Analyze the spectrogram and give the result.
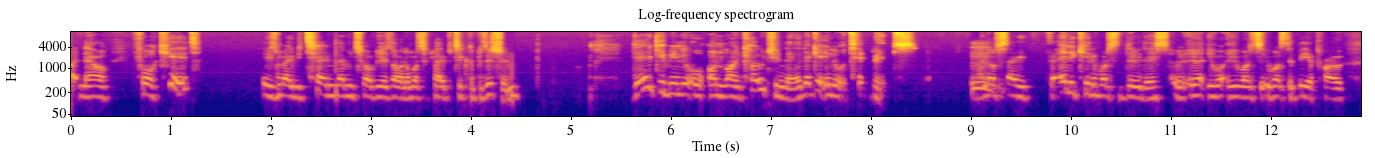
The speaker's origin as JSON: {"language": "English", "town": "Liverpool", "region": "North West England", "country": "United Kingdom", "accent": "Liverpool", "said": "I'm Liverpool, so you can hear my accent"}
